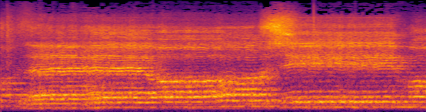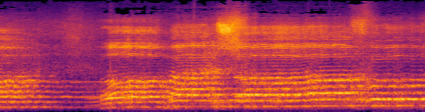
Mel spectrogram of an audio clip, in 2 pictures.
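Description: A congregation of men and women chanting a Greek Orthodox hymn together, in long held notes, with a short break for breath about five seconds in.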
